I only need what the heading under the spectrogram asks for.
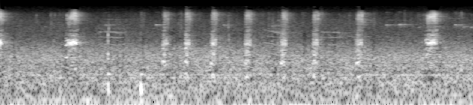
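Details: Angry squirrel calling with spaced, dry chucks about every half second, while another bird gives brief high chirps twice over a low hum.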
